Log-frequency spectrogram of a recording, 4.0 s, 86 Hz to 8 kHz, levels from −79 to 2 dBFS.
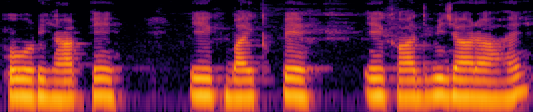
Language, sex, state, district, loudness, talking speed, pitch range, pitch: Hindi, male, Uttar Pradesh, Saharanpur, -17 LUFS, 165 wpm, 155-165 Hz, 160 Hz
